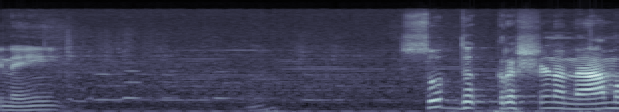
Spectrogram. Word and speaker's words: कृष्ण: पर मंत्र में आपका ऐसे नहीं चलेगा कि कृष्ण को किसना कह दो, ये मंत्र में नहीं चलेगा।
